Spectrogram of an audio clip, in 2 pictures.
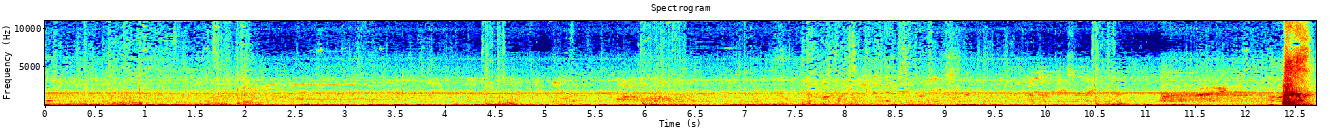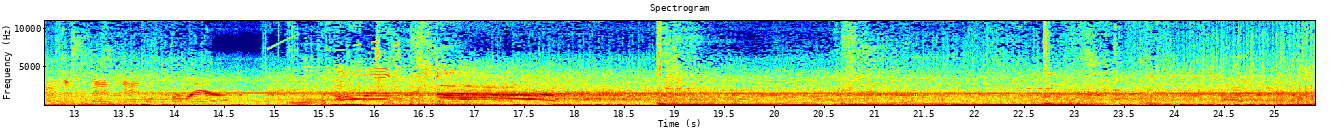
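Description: Game weapons fire in quick bursts with sharp electronic zaps.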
